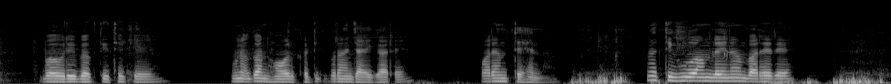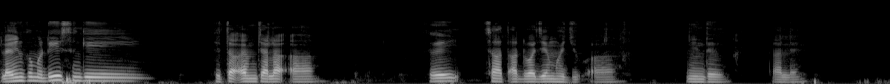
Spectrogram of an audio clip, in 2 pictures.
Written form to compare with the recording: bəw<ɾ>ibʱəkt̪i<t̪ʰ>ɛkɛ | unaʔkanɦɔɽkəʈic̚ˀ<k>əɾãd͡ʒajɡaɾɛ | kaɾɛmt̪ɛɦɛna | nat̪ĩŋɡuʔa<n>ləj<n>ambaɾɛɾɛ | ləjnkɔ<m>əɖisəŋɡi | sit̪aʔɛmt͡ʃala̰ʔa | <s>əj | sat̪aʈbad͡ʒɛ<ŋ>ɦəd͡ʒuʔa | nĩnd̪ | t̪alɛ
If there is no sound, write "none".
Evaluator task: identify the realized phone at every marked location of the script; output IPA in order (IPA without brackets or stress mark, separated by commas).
ɾ, t̪ʰ, p, m, n, m, s, m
